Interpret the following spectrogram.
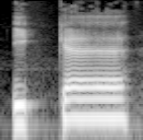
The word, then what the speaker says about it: IKKE: two Ks, IKKE, like, in Japanese, when you pronounce it, there's that pause, IKKE, right?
